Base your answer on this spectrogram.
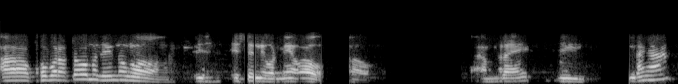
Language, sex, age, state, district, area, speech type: Bodo, male, 60+, Assam, Chirang, urban, conversation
